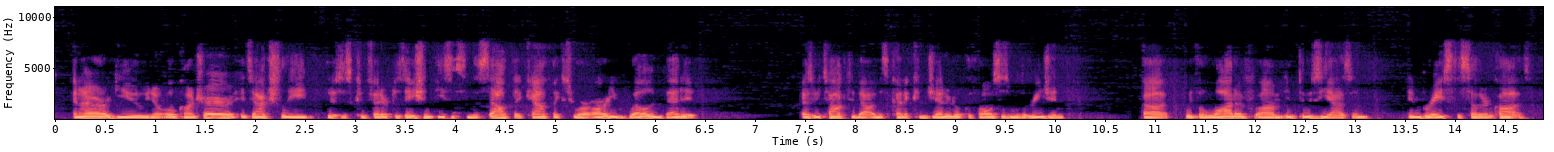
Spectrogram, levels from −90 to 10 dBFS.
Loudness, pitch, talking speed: -11 LUFS, 135 Hz, 190 wpm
